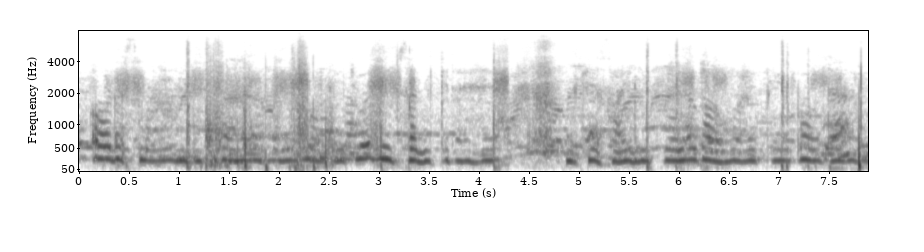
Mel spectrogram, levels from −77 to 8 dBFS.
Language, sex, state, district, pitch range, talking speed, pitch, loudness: Hindi, female, Bihar, Sitamarhi, 225-245 Hz, 85 wpm, 235 Hz, -25 LUFS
